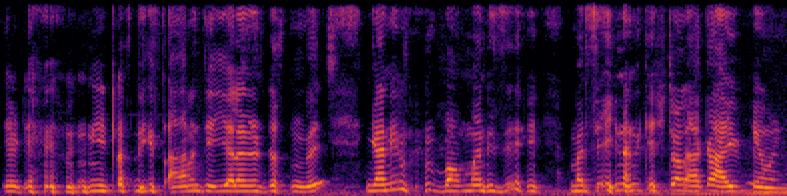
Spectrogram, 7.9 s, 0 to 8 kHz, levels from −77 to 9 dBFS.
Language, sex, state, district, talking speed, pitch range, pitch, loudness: Telugu, female, Andhra Pradesh, Manyam, 100 wpm, 205-235 Hz, 220 Hz, -17 LUFS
